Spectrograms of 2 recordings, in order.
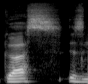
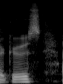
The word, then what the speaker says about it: Gus: somebody says, wait, like rhymes with like moose, which I think was meant to like settle that debate of whether it's Gus or Goose. I think it's supposed to be like goose, like it's got the umlaut U like German or something.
